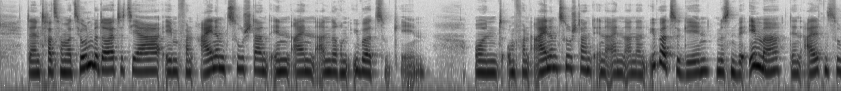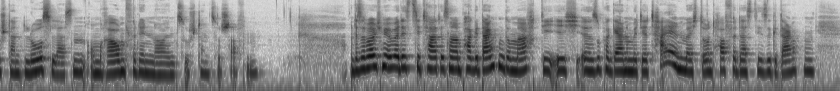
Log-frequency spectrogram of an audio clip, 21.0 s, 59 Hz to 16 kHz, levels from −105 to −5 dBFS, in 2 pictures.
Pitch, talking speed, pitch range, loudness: 200 Hz, 180 wpm, 190-220 Hz, -22 LUFS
